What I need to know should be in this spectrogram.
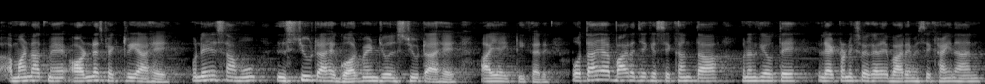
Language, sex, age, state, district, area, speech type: Sindhi, male, 45-60, Maharashtra, Thane, urban, spontaneous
